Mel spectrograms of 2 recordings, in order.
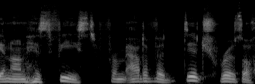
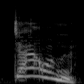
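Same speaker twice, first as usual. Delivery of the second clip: witch crying out. A narrator's reading. Witch yelling to her cat to land. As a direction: shout it like a startled witch. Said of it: "cried the witch".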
